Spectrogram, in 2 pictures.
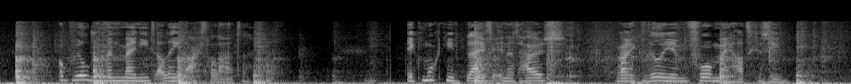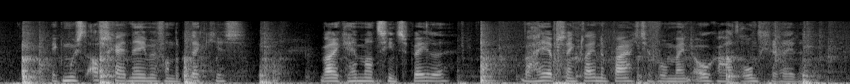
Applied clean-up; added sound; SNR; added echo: none; Walk, footsteps; 0 dB; none.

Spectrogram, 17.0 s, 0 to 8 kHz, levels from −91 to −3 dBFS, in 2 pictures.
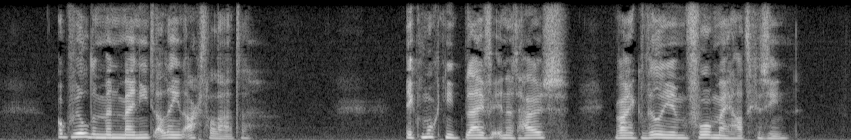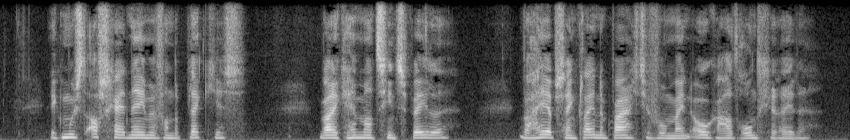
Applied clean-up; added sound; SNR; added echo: none; none; none; none.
